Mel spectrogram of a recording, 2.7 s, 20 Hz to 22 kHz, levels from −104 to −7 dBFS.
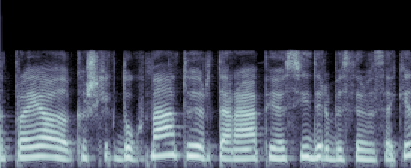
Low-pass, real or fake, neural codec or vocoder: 7.2 kHz; real; none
